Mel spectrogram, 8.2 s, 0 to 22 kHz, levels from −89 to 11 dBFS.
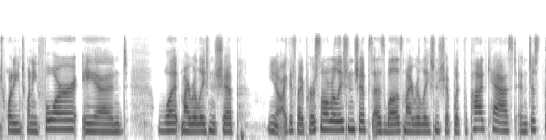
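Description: Nothing technically wrong turns up in this bit of speech, which sounds like an ordinary Opus call with its top end stopping around 8 kHz, just as that link would leave it.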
